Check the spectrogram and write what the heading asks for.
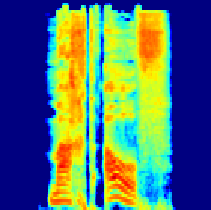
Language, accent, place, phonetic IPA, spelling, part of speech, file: German, Germany, Berlin, [ˌmaxt ˈaʊ̯f], macht auf, verb, De-macht auf.ogg
- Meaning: inflection of aufmachen: 1. third-person singular present 2. second-person plural present 3. plural imperative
